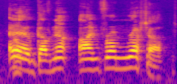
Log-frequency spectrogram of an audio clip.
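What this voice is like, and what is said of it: Deliberately bad British accent. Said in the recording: “does bad accents ... always doing a really bad British accent, but saying he's from somewhere else ... Something like that.”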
